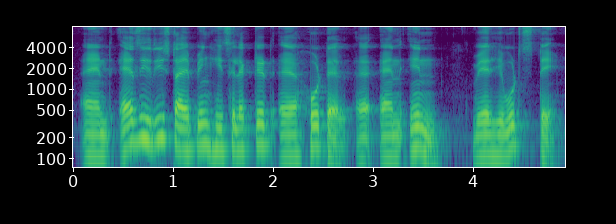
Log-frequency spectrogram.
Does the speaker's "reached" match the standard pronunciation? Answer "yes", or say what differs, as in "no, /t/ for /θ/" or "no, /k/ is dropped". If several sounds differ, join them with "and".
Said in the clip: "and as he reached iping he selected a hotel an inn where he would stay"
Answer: no, /s/ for /tʃ/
